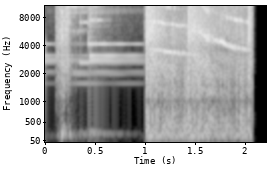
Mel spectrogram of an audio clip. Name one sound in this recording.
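A bright chime sounds as a challenge completes.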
